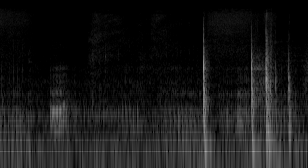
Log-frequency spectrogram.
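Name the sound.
cat purring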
